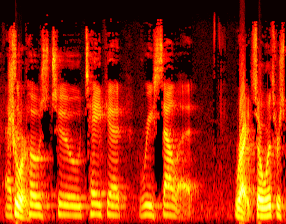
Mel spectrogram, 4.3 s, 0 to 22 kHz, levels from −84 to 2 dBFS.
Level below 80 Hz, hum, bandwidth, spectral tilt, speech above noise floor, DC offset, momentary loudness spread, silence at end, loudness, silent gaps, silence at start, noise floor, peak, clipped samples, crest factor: -54 dBFS; none; 16 kHz; -4 dB/octave; 29 dB; under 0.1%; 15 LU; 0 s; -14 LUFS; none; 0.1 s; -42 dBFS; 0 dBFS; 0.7%; 14 dB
